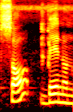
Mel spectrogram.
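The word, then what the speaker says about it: صابن: আর উর্দুতে যেটা সদ আছে এটা আরবিতে আমরা স পড়ি না, অর্থাৎ স্বর অ এর উচ্চারণ আসে স, কিন্তু আরবিতে স পড়ি, কিন্তু উর্দুতে এটা সিনের উচ্চারণ চলে আসে সাবুন বলে এটাকে।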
